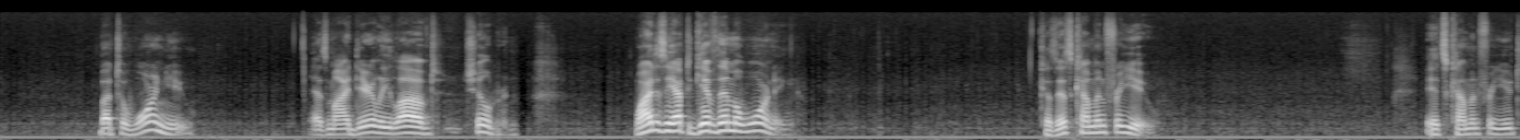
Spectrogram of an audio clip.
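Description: A middle-aged man speaks calmly through a microphone, with pauses between phrases.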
